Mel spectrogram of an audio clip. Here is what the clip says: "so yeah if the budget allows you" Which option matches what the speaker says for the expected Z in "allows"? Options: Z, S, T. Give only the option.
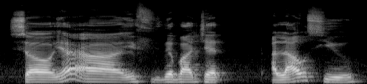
S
